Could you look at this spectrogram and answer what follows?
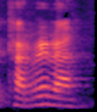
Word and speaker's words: carrera: to clarify what's a Carrera that's a hard one to pronounce if you can't really your R's Carrera our career mm-hmm Carrera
